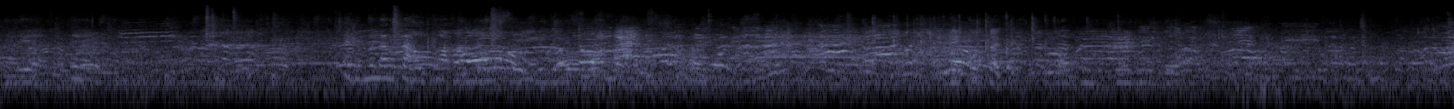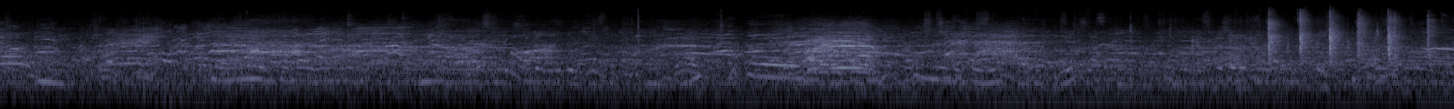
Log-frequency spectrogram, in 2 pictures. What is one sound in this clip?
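Young men call out to each other across the field.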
